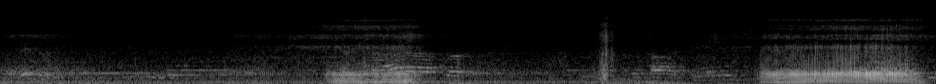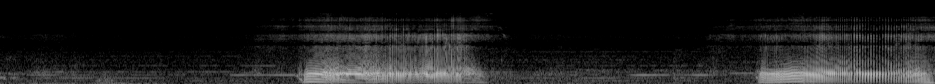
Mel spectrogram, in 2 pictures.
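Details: Person snoring: loud, rattling snores on each inspiration, about every four to five seconds (roughly 13 a minute), with quiet room noise between them.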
